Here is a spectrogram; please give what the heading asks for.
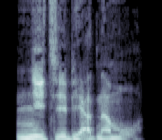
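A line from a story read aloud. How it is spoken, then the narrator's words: Said through gritted teeth. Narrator (Russian): процедил Камистрелой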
